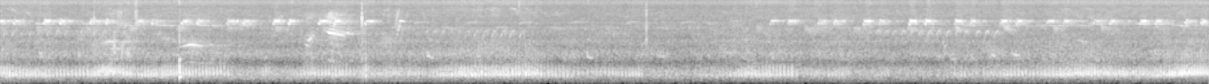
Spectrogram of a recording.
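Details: Common toads and assorted frogs massing in a pond during spawning, spawn strings and clumps present: continuous low, throaty croaking chorus rising and falling, plus bursts of fast high-pitched clicking trills and a few brief whistle-like notes.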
